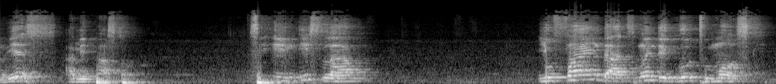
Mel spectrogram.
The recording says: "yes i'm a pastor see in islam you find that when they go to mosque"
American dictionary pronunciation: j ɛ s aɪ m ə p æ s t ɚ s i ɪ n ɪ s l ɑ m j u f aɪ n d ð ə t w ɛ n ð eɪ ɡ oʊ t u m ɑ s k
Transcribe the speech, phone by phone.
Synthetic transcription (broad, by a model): j ɛ s aɪ m ə p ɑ s t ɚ s i ɪ n ɪ s l ɑ m j u f aɪ n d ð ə t w ɛ n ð eɪ ɡ oʊ t u m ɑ s k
